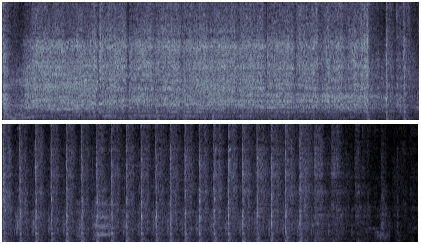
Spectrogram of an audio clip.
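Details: Cold start on choke with a brand-new carburetor fitted; engine catches quickly with a dense busy roar and some little pops, then settles into steady even pulses that fade out; clean healthy start.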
